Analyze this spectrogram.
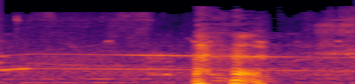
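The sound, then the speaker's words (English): Faint, steady siren tones of an emergency vehicle drone throughout, while a voice briefly speaks over them partway through. “You hear the sirens back there?”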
